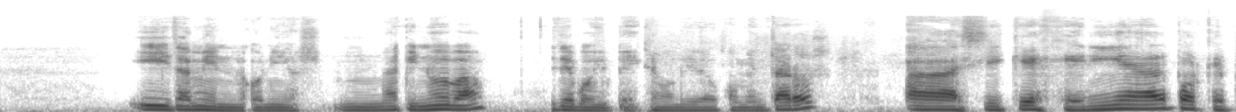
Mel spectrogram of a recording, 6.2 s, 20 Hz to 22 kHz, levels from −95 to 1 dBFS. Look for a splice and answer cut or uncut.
cut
